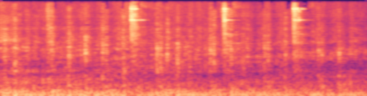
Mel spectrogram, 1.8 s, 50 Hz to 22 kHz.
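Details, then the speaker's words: 1965 Chevrolet C10, 283 small block, after swapping points ignition for HEI, started with no choke and no pedal, slightly slow to start; deep, steady idle with light clatter on top; normal idle. "No pedal, no choke. Was a little slow on the start up. That hi has made a difference."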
